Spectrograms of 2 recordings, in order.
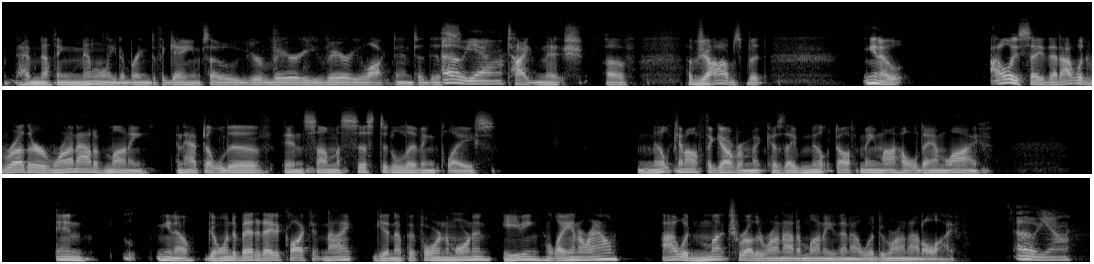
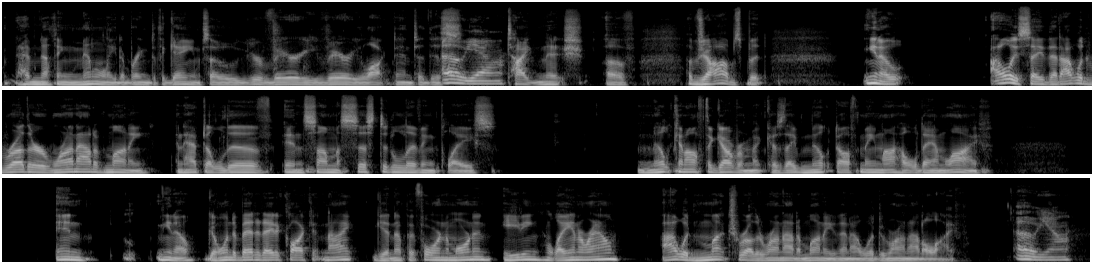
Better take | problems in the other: second | muffled; slightly; fading above 3.5 kHz

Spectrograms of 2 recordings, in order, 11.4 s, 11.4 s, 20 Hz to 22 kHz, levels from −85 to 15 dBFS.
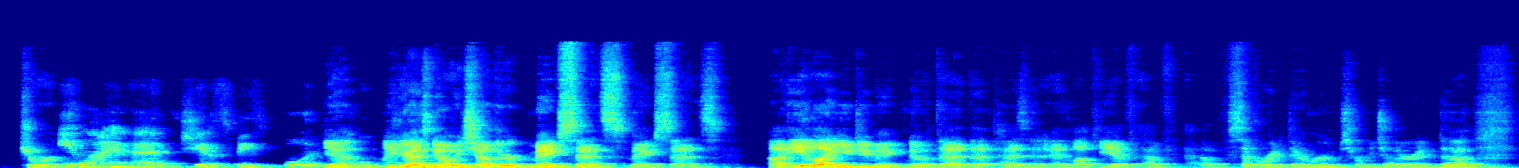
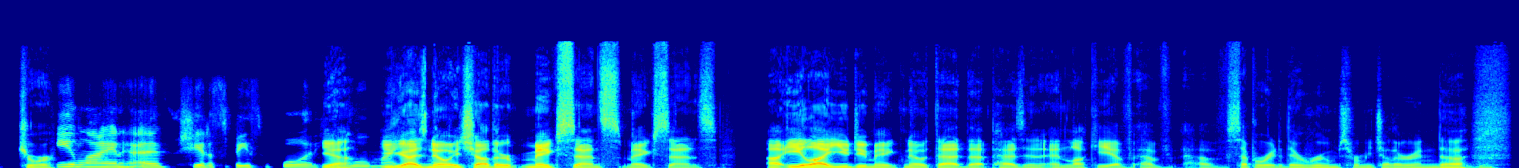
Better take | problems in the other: second | off-mic speech; far // room echo; noticeable; dies away in 0.4 s

